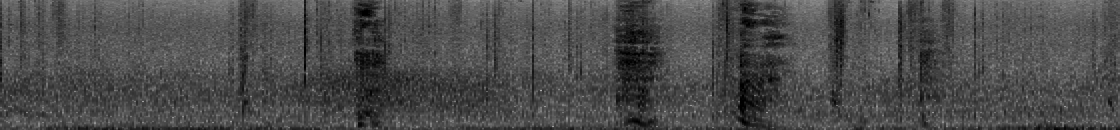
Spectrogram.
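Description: Hands and feet scuff and tap on stone while climbing.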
